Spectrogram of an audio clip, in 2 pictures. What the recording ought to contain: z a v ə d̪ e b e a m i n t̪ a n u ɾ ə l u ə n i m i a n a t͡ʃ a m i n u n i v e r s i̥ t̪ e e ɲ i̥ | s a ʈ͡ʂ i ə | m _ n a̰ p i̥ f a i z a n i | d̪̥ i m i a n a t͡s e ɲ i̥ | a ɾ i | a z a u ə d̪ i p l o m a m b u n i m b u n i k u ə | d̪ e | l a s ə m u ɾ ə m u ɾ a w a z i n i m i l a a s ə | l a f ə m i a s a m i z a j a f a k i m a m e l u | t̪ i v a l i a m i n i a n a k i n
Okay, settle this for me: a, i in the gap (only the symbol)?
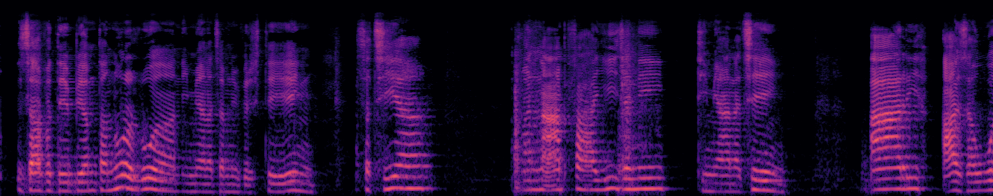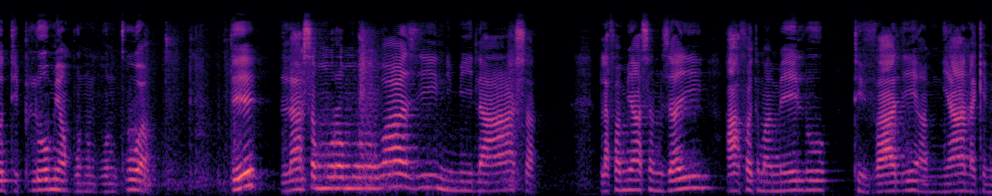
a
